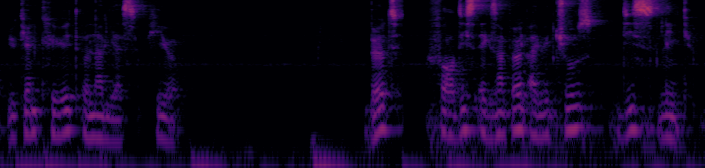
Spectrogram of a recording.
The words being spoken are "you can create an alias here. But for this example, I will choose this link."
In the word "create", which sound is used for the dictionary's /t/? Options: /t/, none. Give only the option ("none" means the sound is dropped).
/t/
